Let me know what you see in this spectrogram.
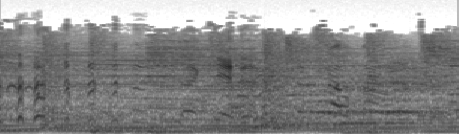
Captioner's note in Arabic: أبي يضحك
